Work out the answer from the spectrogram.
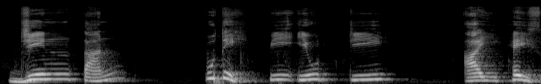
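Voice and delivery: জিনতান drawn out, পুতিহ spelled letter by letter; careful spelling out. Shown as a demonstration. Teacher showing learners the pronunciation, জিনতান পুতিহ slowly spelled out. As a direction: pronounce জিনতান পুতিহ with pauses, then spell P U T I H. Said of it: "উচ্চারণটা দেখুন".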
